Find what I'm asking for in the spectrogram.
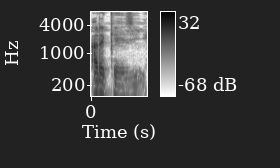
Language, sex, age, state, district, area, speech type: Malayalam, male, 45-60, Kerala, Palakkad, rural, spontaneous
